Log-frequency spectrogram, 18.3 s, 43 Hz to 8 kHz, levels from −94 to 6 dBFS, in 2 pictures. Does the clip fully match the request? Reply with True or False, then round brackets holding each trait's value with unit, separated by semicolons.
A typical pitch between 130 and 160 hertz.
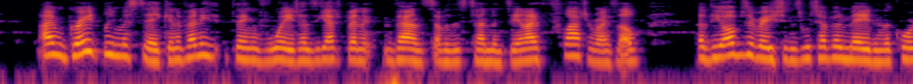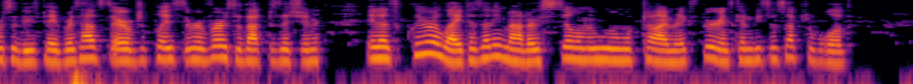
False (200 Hz)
